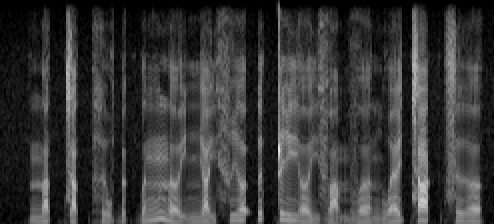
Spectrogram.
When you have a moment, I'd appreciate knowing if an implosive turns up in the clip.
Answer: yes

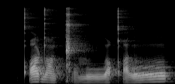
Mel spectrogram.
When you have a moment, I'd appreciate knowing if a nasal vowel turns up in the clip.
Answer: yes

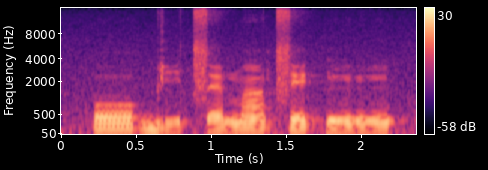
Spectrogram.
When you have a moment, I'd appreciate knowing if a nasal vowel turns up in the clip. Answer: yes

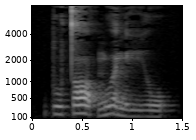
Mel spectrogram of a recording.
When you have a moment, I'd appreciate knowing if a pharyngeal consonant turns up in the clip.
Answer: no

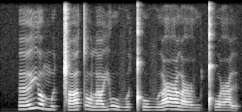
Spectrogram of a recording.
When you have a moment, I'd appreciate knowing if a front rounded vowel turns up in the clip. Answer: no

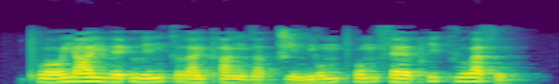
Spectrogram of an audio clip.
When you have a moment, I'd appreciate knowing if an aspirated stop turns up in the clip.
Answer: yes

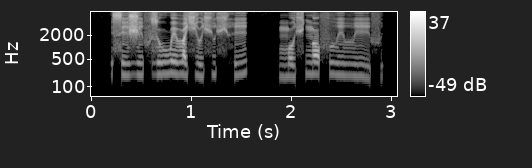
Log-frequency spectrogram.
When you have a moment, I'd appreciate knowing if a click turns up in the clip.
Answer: no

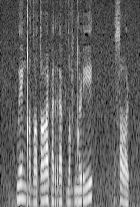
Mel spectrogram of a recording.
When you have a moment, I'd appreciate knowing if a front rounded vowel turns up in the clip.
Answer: no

